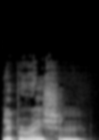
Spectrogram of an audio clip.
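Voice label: "liberation", British English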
